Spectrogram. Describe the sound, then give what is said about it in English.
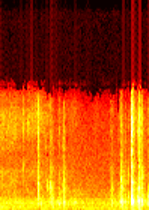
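Typing on a computer keyboard, faint light key clicks that are scattered at first and then bunch into a quicker cluster near the end. “Sorry, I'm just writing up the title here for the show and the RSS feed.”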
